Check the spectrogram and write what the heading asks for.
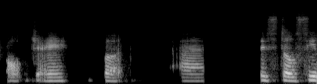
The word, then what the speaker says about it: Alt-J: so that they chose to write it and pronounce it like Alt J but uh they still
